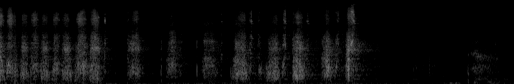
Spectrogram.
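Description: Rapid repeated rasping strokes of a tool scraping excess texture off the surface of a large painting, close and fairly faint, in an uneven back-and-forth rhythm that slows toward the end.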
